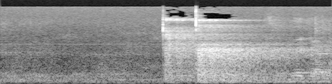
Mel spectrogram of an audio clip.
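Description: Quiet hall tone, then about a second in a sudden thump, a second sharp knock a moment later, and a short rush of noise that fades.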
